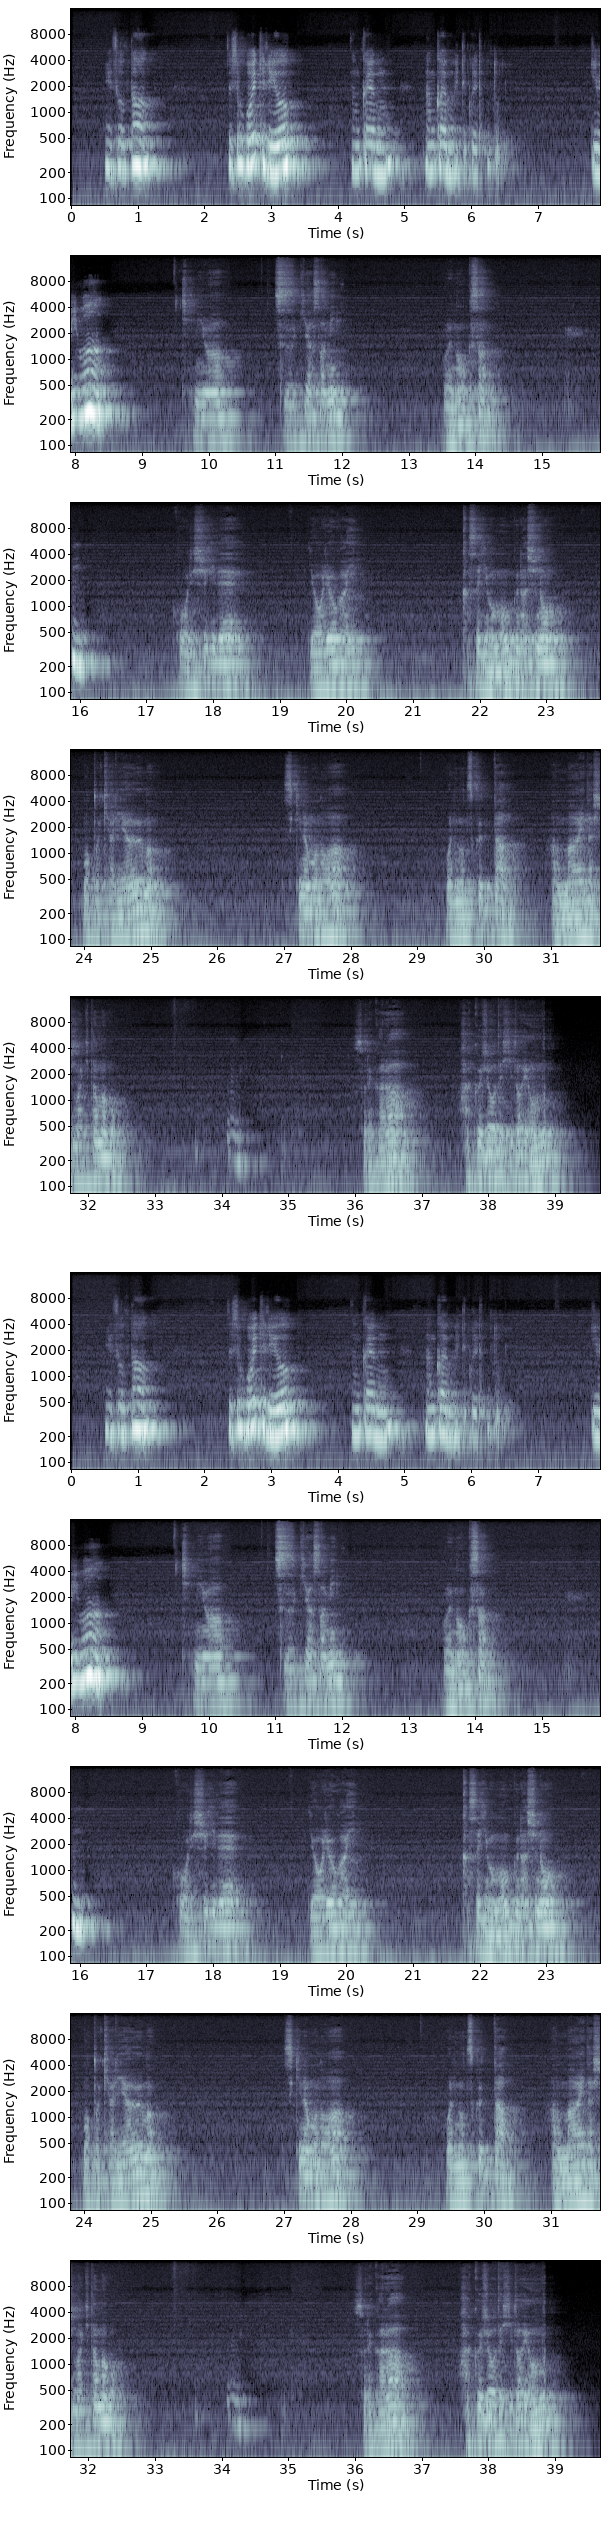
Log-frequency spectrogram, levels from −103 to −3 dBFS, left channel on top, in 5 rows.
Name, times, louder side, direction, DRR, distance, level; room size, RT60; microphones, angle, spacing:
voice 1, 0.5-1.2 2.4-3.3 4.2-4.8 5.3-6.1 7.8-8.4 15.9-16.0 34.1-34.3, left 1 dB, 35° left, 3 dB, 2.7 m, -18 dB
voice 2, 9.6-10.3 11.0-11.9 13.5-14.2 17.5-18.4 19.4-20.2 21.7-23.2 24.0-25.1 27.0-27.9 29.4-30.4 31.0-32.4 36.0-36.8 37.6-38.8, equal, 20° right, 0 dB, 4.4 m, -28 dB
21.0 x 18.5 x 9.8 m, 0.75 s
head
